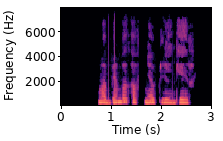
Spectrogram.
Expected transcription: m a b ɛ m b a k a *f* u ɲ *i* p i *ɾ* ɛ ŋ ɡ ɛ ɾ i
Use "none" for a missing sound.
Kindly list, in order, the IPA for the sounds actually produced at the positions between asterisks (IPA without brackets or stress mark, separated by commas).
f, a, l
